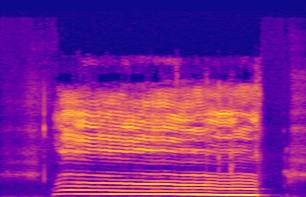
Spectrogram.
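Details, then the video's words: Pet red fox indoors making a squeaking whine while wanting to be hugged and petted, happy rather than in pain; one steady, drawn-out nasal tone lasting about two seconds, slightly falling at the end, in a quiet room. "Как выключить скрип лисы"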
